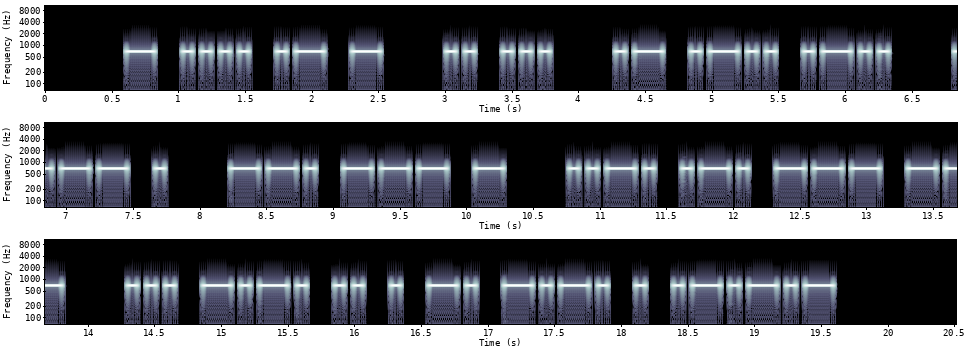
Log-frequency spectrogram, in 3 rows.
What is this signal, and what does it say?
Morse code, heard as a keyed tone, about 17 wpm, 700 Hz. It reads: THAT IS ALL WE GOT FROM SCIENCE.
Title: Sentences from Top 1000 Words - Review Part 2 - 17wpm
